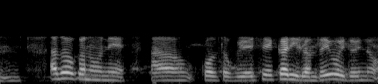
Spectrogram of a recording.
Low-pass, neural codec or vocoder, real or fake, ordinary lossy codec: 3.6 kHz; none; real; none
